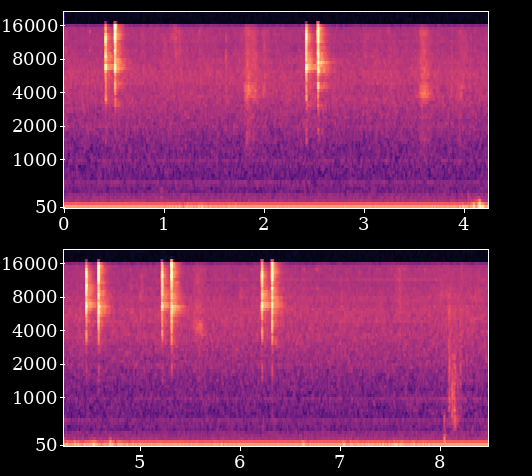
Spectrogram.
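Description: Computer mouse clicks, about six single or doubled clicks spaced a second or two apart, over a steady low electrical hum; a few dull low bumps come about four seconds in.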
